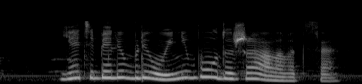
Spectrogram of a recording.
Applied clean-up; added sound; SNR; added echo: none; none; none; none.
